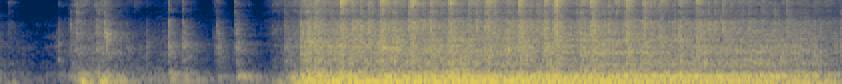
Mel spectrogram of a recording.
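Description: An engine cranks briefly and catches, then runs and revs steadily and loud up close, with no talk over it.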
